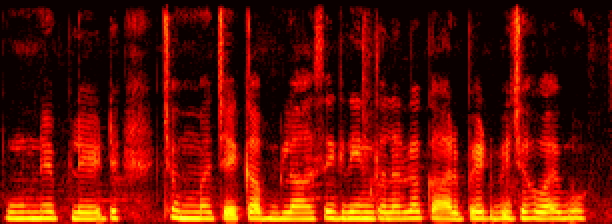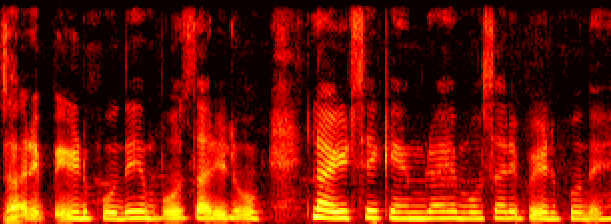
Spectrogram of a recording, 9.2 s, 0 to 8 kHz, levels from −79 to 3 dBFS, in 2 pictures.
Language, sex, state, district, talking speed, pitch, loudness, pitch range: Hindi, female, Rajasthan, Jaipur, 210 wpm, 230 Hz, -19 LUFS, 220-240 Hz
